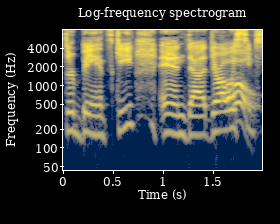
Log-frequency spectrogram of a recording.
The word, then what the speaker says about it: Urbansky: people come in and they say, "Is this Urban Sky Wigan Weave?" And I say, "No, it's pronounced Erbansky." And uh there always seems to be some confusion. They think it's Urban Sky.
